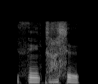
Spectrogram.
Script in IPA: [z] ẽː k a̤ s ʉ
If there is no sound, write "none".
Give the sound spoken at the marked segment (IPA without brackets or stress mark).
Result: θ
